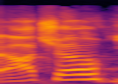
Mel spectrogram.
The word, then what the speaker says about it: Acho: Am I saying it right? Yes. I, is it Acho? Yes.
